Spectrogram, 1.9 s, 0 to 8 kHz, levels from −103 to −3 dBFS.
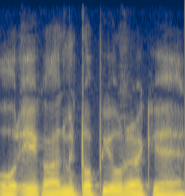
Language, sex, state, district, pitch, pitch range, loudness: Rajasthani, male, Rajasthan, Nagaur, 125 Hz, 120-130 Hz, -13 LUFS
